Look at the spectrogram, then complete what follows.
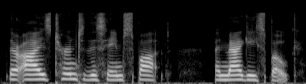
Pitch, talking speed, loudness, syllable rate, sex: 215 Hz, 195 wpm, -18 LUFS, 5.5 syllables/s, female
